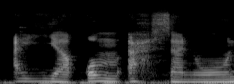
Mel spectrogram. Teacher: huruf mim sukun bertemu dengan huruf hijaiyah selain huruf ba dan mim. Nah, dibacanya itu dengan jelas. Nah, saya contohkan dengan mim sukun bertemu dengan alif, yaitu ayyakum ahsanun. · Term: idhar syafawi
